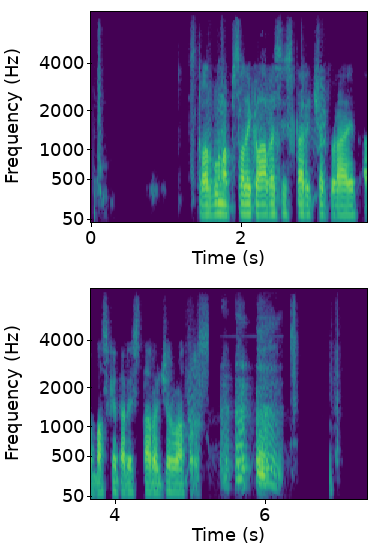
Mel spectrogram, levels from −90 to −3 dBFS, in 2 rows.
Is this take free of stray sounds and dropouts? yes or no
no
